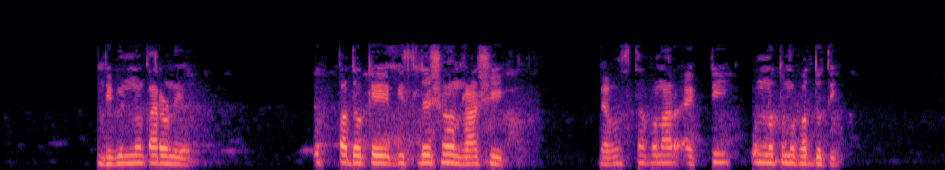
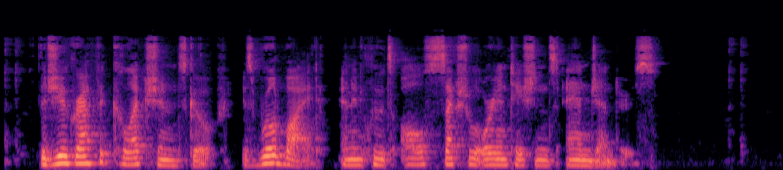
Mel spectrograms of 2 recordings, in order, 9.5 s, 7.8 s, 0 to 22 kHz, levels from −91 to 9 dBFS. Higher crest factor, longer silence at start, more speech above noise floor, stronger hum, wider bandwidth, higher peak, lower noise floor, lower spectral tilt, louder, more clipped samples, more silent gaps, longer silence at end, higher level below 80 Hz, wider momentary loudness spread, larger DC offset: about the same, 18 dB vs 20 dB; first, 0.95 s vs 0.4 s; about the same, 59 dB vs 57 dB; neither; second, 7.6 kHz vs 9.4 kHz; about the same, -2 dBFS vs -2 dBFS; about the same, -77 dBFS vs -78 dBFS; about the same, -6.5 dB/octave vs -6 dB/octave; first, -18 LUFS vs -21 LUFS; neither; neither; second, 1.05 s vs 1.3 s; about the same, -58 dBFS vs -60 dBFS; about the same, 14 LU vs 13 LU; neither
